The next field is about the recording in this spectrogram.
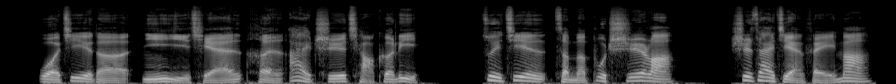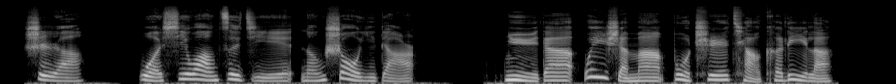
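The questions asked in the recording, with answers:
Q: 女的为什么不吃巧克力了?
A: 在减肥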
